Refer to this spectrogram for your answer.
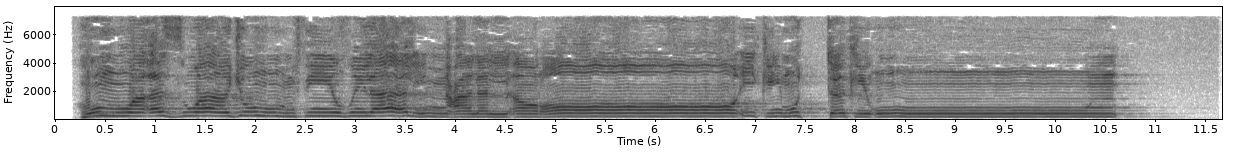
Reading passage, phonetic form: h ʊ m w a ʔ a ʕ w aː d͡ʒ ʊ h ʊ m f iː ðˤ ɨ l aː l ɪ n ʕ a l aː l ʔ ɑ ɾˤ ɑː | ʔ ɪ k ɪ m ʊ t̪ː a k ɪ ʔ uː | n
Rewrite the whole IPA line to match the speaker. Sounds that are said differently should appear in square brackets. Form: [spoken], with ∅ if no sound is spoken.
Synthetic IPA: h ʊ m w a ʔ a [z] w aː d͡ʒ ʊ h ʊ m f iː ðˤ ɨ l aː l ɪ n ʕ a l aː l ʔ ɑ ɾˤ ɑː | ʔ ɪ k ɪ m ʊ t̪ː a k ɪ ʔ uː | n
